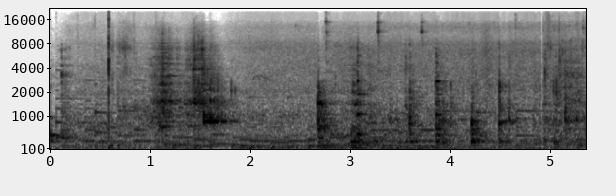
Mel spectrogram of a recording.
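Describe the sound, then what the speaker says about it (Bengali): Sun-dried black gram lentil dumplings frying in hot oil, bubbling and sizzling up close while a utensil scrapes and clatters against the pan in uneven strokes. No voices. "তেলটা গরম হয়ে গিয়েছে, এর মধ্যে আমি বড়িগুলো ভেজে নিচ্ছি।"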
